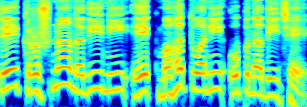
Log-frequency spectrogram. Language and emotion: Gujarati, neutral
